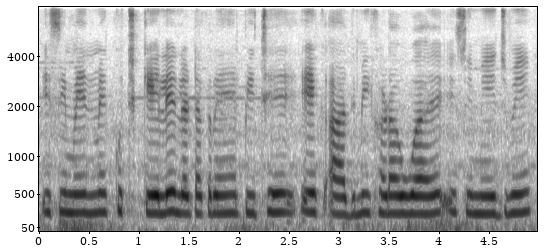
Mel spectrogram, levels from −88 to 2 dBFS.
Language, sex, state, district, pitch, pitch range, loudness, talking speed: Hindi, female, Uttar Pradesh, Lalitpur, 245 Hz, 240-255 Hz, -15 LUFS, 205 wpm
